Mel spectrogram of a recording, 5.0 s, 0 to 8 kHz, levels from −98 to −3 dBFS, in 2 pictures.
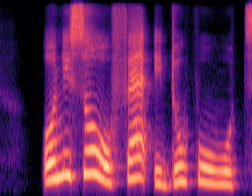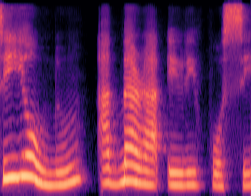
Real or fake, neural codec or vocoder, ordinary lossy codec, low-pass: fake; codec, 16 kHz, 0.2 kbps, FocalCodec; none; 7.2 kHz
